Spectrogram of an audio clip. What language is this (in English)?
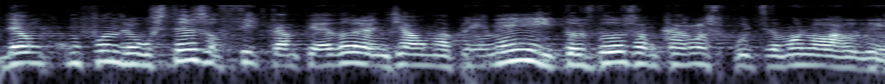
Catalan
